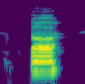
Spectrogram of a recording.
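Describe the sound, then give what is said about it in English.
A person vocally imitates a click as something is opened: one short voiced burst, loud and steady for under half a second, with near silence before and after. “You hear like a click, and he opens it up”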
